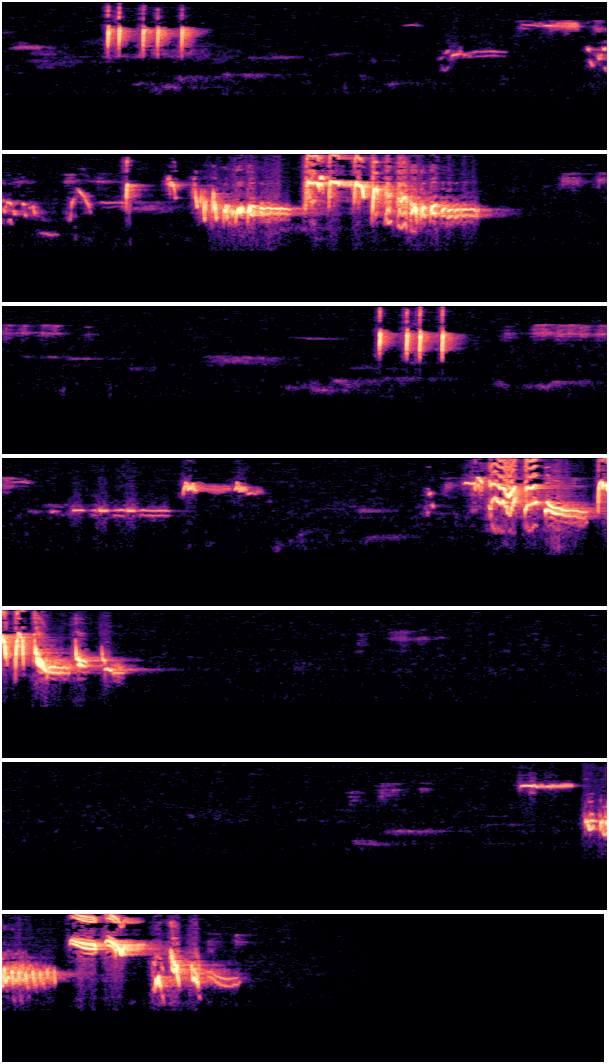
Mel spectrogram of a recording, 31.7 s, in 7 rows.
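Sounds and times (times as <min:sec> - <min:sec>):
European robin singing: 0:00.0 - 0:19.4, 0:25.2 - 0:29.2.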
